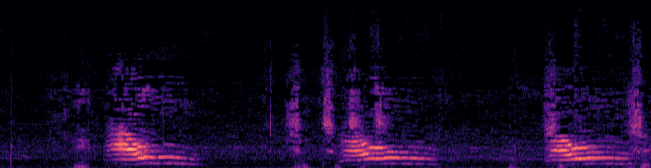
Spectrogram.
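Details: Drowning cat crying for help before being pulled out by rope: three long, wavering meows sliding downward, with short knocks and men's voices shouting between the cries.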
